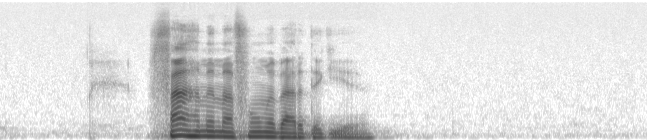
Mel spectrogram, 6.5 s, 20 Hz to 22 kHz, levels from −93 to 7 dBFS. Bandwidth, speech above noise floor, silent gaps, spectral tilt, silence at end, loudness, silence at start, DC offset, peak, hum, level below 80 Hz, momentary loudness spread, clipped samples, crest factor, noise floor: 20 kHz; 39 dB; none; -6 dB/octave; 2.75 s; -25 LUFS; 1.5 s; under 0.1%; -6 dBFS; none; -68 dBFS; 17 LU; under 0.1%; 24 dB; -64 dBFS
